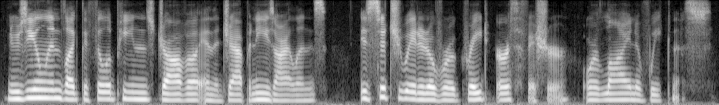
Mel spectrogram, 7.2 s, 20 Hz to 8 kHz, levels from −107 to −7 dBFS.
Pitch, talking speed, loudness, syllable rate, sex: 185 Hz, 175 wpm, -17 LUFS, 5.5 syllables/s, female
